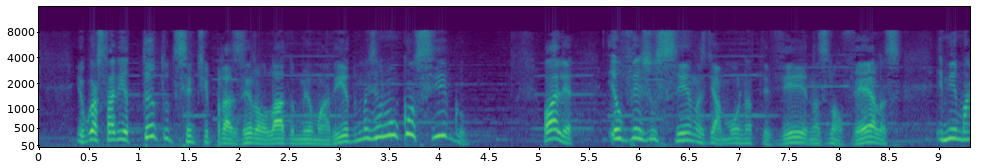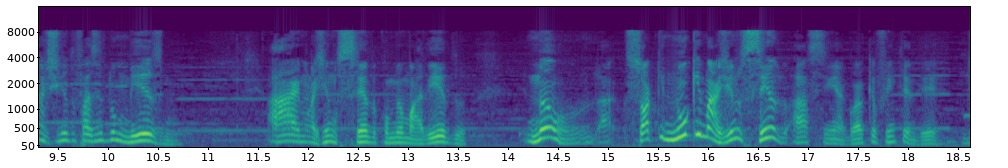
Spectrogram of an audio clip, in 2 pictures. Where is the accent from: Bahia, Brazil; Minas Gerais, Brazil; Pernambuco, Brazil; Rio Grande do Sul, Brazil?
Bahia, Brazil; born there; A região que eu nasci na Bahia é considerada uma região rica, pois os paranaenses e gaúchos começaram a plantar soja lá, e isso trouxe muita riqueza para alguns.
